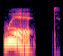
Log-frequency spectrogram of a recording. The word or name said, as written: wit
